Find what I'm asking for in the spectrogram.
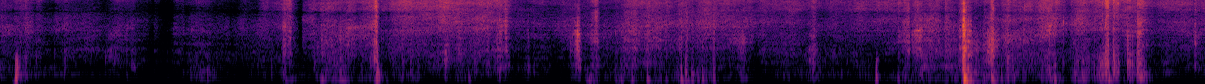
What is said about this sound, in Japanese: くらいの硬さのカード、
